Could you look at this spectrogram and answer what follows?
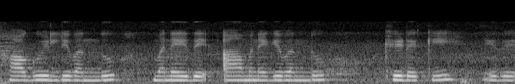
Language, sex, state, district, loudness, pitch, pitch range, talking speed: Kannada, female, Karnataka, Bidar, -18 LUFS, 195 Hz, 195-205 Hz, 115 wpm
